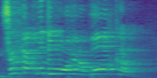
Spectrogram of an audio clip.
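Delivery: high-pitched mock pastor's question; blunt pastor. Pastor questioning a girl before everyone, blunt and high-pitched. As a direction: imitate a pastor's blurted public question.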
